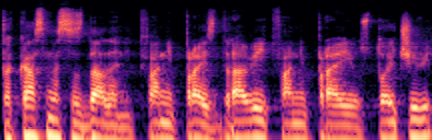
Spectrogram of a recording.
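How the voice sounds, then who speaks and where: A man's fairly low voice, somewhat breathy, at a fairly quick pace with fairly even intonation. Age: 30s. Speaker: fitness coach. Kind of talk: interview and fitness testing. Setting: gym.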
